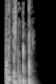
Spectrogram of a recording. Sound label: blow air into tube thin water gurgle dribble short burst; zapsplat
